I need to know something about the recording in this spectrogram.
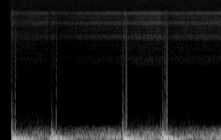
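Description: Cinematic heartbeat sound effect: slow, deep double thuds, two lub-dub pairs about a second apart.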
